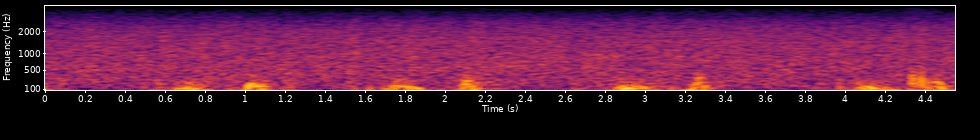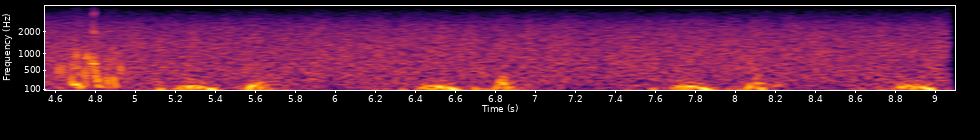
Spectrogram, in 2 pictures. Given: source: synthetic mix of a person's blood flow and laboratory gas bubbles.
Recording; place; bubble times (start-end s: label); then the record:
Doppler ultrasound of blood flow; precordium
4.33-4.50 s: bubbles
4.62-5.01 s: bubbles
From the record:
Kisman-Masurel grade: 213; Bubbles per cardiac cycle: several, 3 to 8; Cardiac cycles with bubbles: 1 to 10%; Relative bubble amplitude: loud (0.450 to 0.775); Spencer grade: 1 (occasional bubble signal discernible with the cardiac motion signal, with majority of cardiac periods free of bubbles); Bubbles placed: only in the low amplitude regions of the cardiac cycle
